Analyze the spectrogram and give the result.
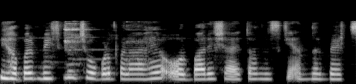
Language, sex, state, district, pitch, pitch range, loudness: Hindi, female, Uttar Pradesh, Jyotiba Phule Nagar, 250 Hz, 245-270 Hz, -15 LUFS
